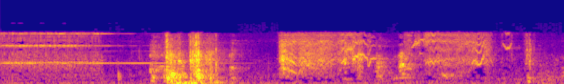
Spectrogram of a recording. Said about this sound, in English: I'll ring the bell.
